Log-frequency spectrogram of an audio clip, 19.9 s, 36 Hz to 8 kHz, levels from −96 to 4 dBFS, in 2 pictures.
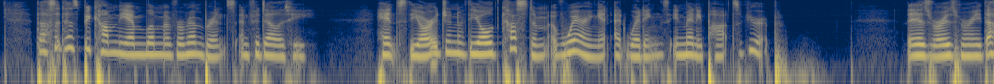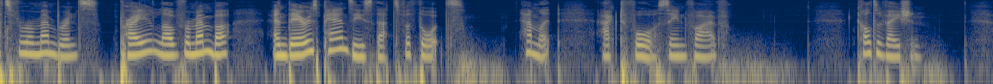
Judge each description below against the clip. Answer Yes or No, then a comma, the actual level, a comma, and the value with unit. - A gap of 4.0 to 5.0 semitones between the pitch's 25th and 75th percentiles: No, average, 2.9 semitones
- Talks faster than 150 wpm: No, average, 145 wpm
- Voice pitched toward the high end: Yes, high, 235 Hz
